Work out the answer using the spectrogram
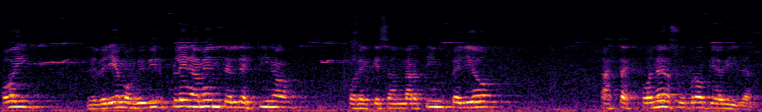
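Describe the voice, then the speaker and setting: A middle-aged man reading a formal commemorative speech at a podium outdoors, in a measured, solemn delivery with deliberate pauses. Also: high voice, dark tone, a little hiss or hum. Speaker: official speaker at a commemoration. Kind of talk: formal speech read from notes. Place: outdoor park gazebo at a ceremony. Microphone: podium microphone, recorded from a distance. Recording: roomy, distant open-air sound.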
